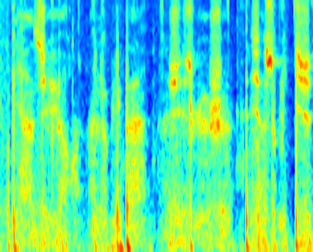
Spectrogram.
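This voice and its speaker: The voice is whispering. Noticeable background noise sits behind it. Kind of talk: casual ASMR talk to camera about a game collection.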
